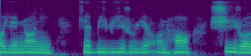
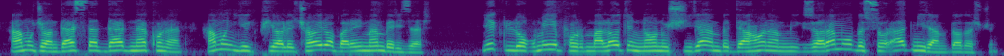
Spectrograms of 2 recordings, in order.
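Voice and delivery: much higher, louder angry account; Dashi Molla's indignant voice; 6 semitones higher, 7 dB louder than usual. A narrator's reading. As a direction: complain bitterly to Bibi. (صدای مرد خشمگین و بلند)

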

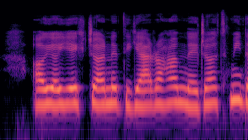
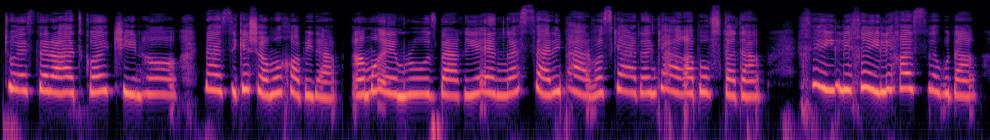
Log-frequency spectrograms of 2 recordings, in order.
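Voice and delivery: high, eager little creature voice; happy; 9 semitones higher, 4 dB louder than usual. A narrator's reading. Young Kin telling Lief of the journey, happily. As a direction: chatter it happily in a high, small voice. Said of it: "با خوشحالی گفت".

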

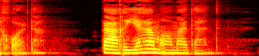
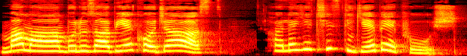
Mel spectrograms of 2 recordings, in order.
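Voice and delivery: put-on high, loud child calling for mom; shouting child; 7 semitones higher, 6 dB louder than usual. A narrator's reading. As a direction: call across the house for the blue shirt. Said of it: "فریاد زد".

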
